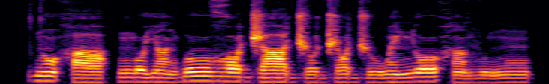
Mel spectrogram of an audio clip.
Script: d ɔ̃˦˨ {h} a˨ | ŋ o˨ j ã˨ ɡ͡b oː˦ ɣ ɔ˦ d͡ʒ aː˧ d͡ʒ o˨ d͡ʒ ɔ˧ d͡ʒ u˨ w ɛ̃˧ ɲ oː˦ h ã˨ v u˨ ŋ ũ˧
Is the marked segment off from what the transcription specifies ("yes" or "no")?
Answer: no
